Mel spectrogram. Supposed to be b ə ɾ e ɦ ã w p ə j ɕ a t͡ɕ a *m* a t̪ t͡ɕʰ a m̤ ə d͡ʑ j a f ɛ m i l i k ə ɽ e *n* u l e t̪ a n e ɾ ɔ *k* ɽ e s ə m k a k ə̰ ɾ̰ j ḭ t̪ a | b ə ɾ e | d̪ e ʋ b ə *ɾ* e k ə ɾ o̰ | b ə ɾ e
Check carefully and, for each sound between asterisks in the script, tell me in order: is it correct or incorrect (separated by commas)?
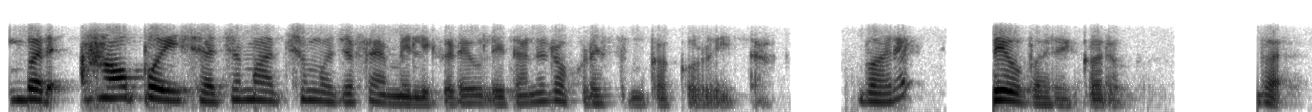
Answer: correct, incorrect, correct, correct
